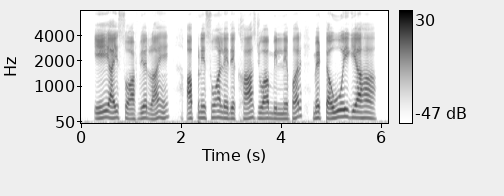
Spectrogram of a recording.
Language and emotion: Dogri, surprised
